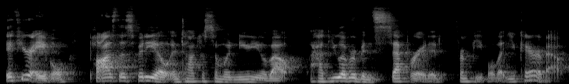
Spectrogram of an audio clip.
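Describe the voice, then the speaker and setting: Reading a picture book to kindergartners, this man talks fast in a sing-song, fairly bright voice of medium pitch, and the sound is roomy. He addresses the children directly, explains along the way, and keeps repeating the important words.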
